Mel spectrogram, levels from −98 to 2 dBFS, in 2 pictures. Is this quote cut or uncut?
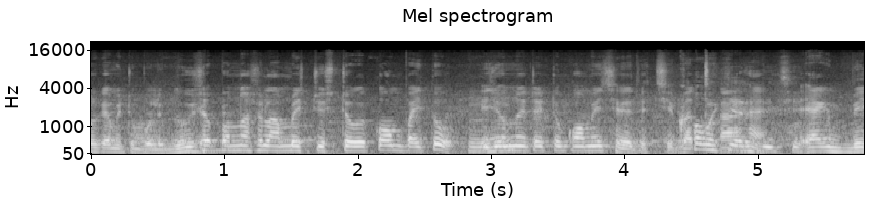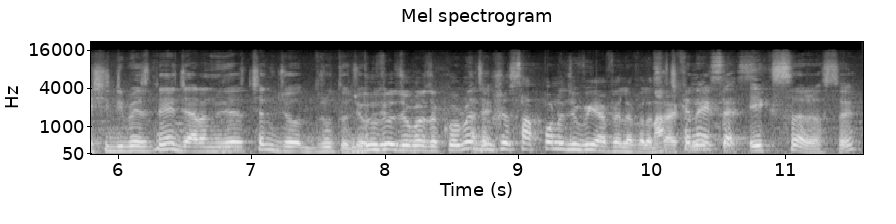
uncut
